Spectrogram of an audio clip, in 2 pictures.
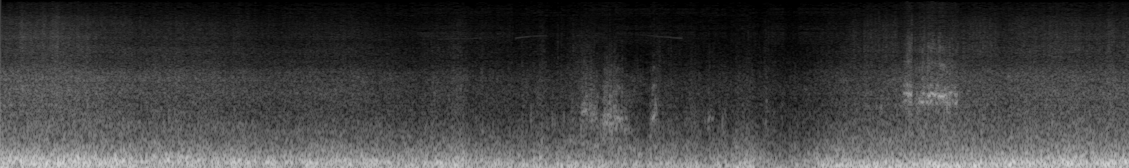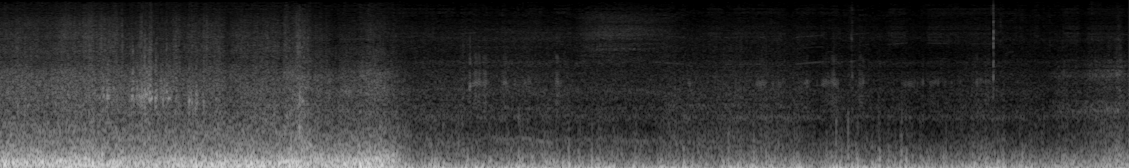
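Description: Wind rushing over and buffeting the microphone of a selfie-stick action camera during a tandem paraglider flight, a steady low rumble. The higher part of the noise drops away about eleven seconds in.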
